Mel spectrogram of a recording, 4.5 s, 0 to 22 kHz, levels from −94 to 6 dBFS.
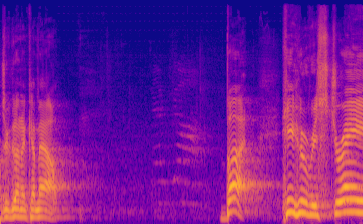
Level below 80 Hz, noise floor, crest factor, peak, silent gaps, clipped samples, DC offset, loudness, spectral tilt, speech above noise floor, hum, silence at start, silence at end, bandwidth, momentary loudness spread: -58 dBFS; -57 dBFS; 14 dB; -4 dBFS; none; under 0.1%; under 0.1%; -17 LUFS; -5.5 dB/octave; 41 dB; none; 0 s; 0 s; 20 kHz; 11 LU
